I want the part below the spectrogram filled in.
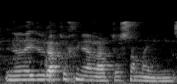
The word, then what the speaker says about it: Samhain: la pronuncia Samain rispetto alla pesantezza di Sowin.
